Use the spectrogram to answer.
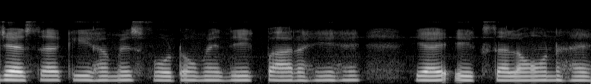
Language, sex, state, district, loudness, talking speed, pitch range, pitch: Hindi, female, Chhattisgarh, Korba, -21 LUFS, 140 wpm, 190-200 Hz, 195 Hz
